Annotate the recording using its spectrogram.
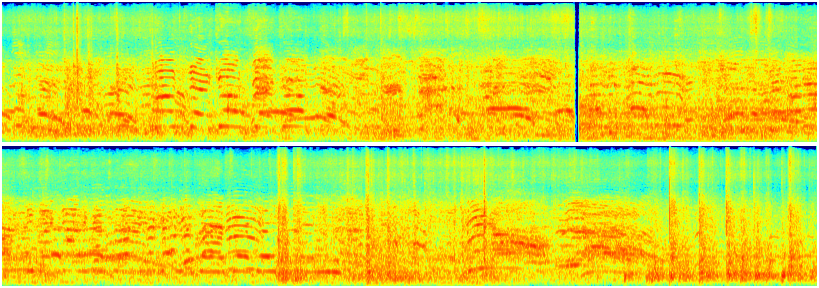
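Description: Plastic shields knock and clatter against batons.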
